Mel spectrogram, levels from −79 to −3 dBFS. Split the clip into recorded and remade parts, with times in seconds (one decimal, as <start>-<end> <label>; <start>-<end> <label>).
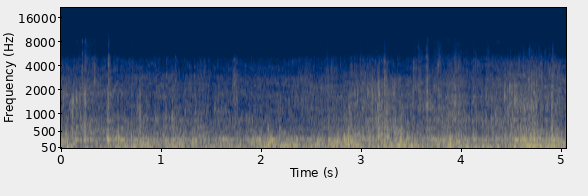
0.0-4.2 remade; 4.2-5.1 recorded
